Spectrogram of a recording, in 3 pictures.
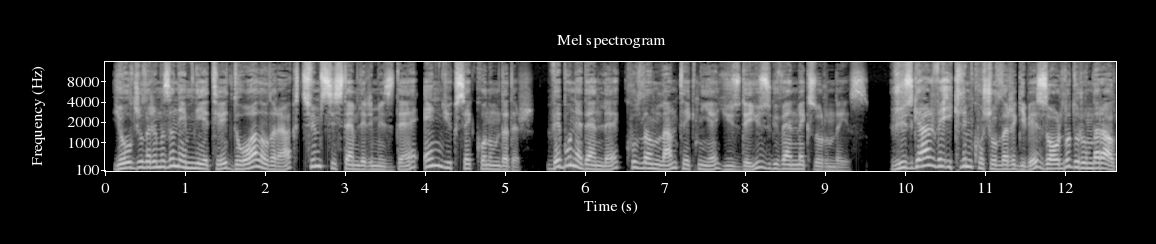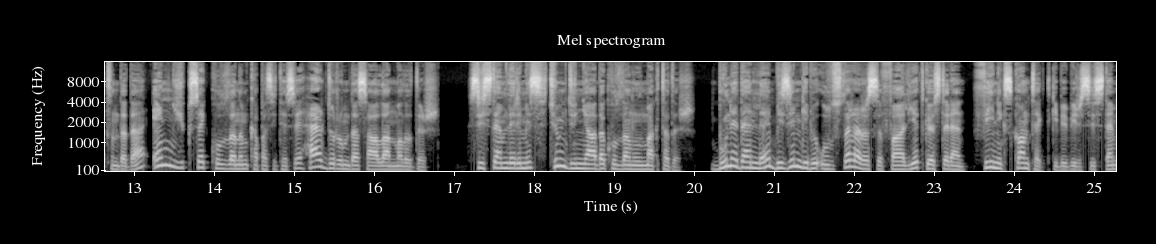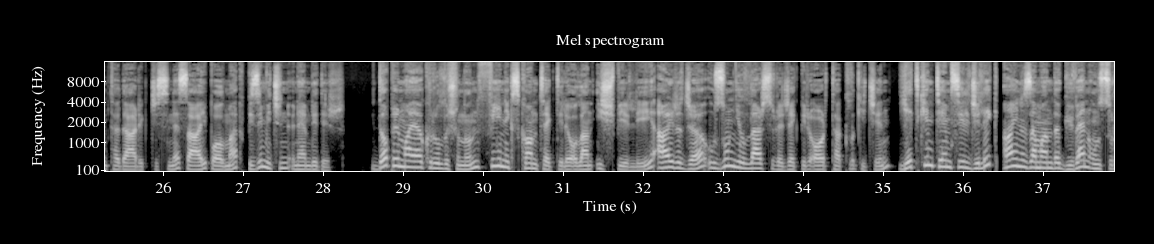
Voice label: TR Kommentar Neutral

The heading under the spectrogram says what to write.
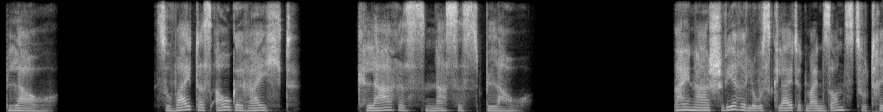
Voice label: Melancholisch

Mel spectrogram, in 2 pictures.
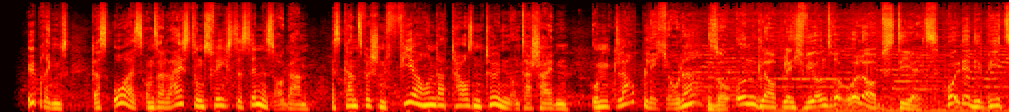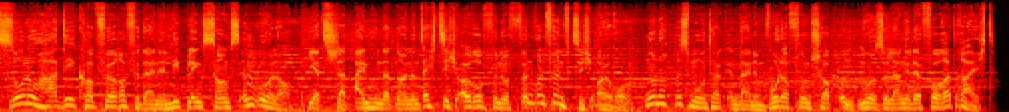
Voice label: Dynamisch

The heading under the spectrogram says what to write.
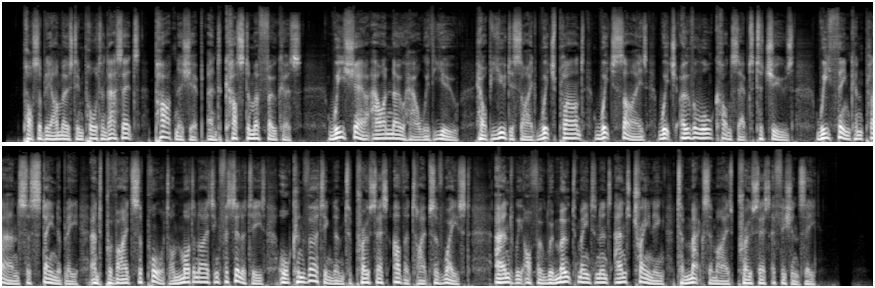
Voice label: Eng UK Kommentar Dynamisch

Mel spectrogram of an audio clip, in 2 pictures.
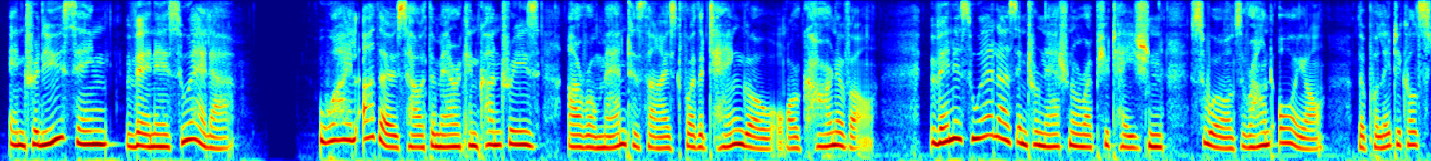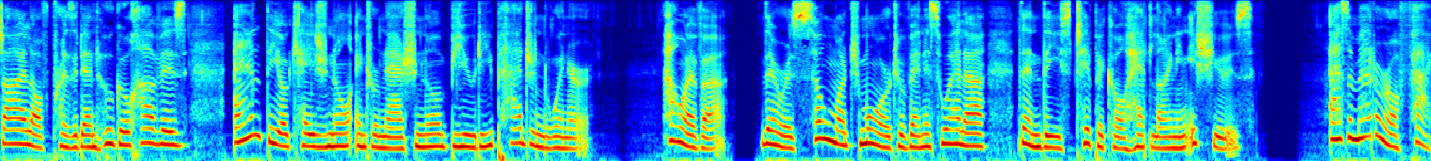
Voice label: Eng US Kommentar Neutral

